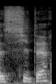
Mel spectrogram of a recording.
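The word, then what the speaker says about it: Cythère: Alors Citer, qu'est-ce que c'est Citer, c'est une île grecque euh, qui, existe toujours sous ce nom, Citer, euh, et euh, en tout cas en français on le prononce comme ça,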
